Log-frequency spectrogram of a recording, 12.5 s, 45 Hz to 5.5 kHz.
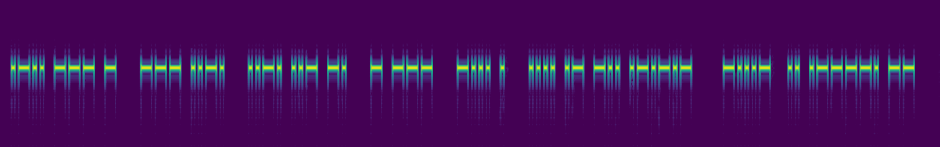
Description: Morse code, heard as a keyed tone, about 25 wpm, 600 Hz. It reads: LOT OF FUN TO BE HAD. <BT> I'M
